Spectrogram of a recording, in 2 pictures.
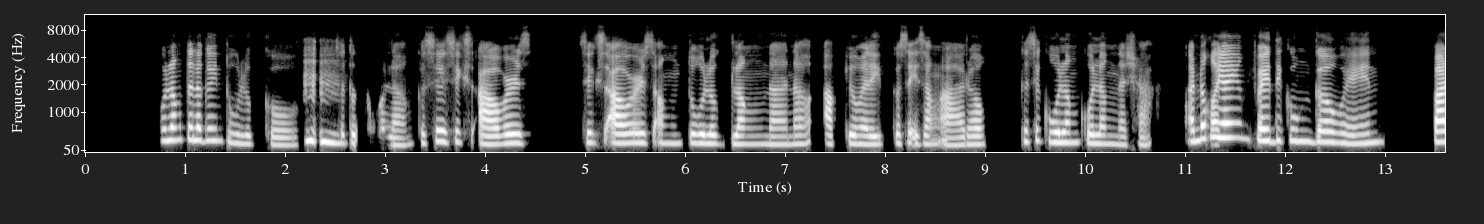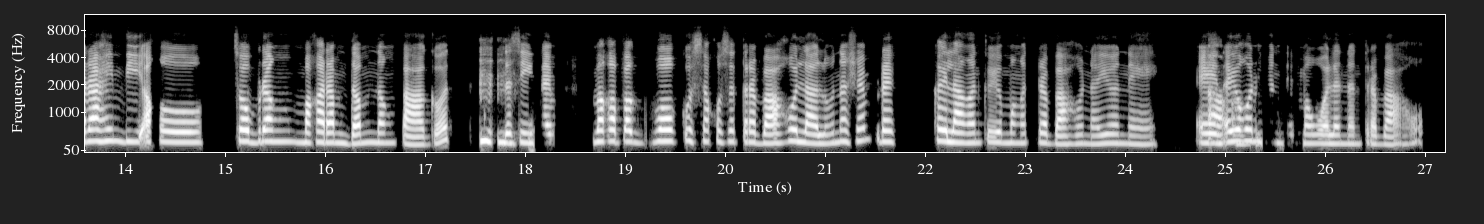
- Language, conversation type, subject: Filipino, advice, Paano ako makakapagtuon kapag madalas akong nadidistract at napapagod?
- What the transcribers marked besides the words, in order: other background noise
